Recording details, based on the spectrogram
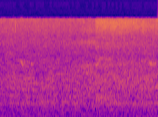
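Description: Agitated honey bees swarm and hum at an open hive, a dense, continuous close-up drone of many wings with no talk over it.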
